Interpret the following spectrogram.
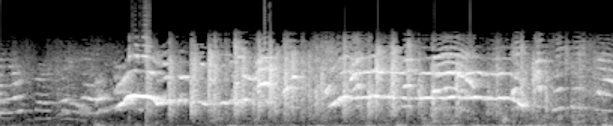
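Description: People singing together with hand-clapping; a long note is held for a couple of seconds toward the end.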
